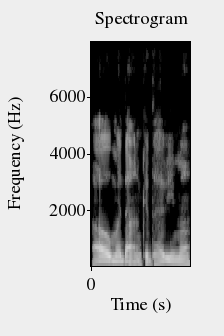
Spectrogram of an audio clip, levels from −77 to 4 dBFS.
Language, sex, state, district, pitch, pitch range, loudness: Chhattisgarhi, male, Chhattisgarh, Sarguja, 115 Hz, 105-120 Hz, -17 LUFS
